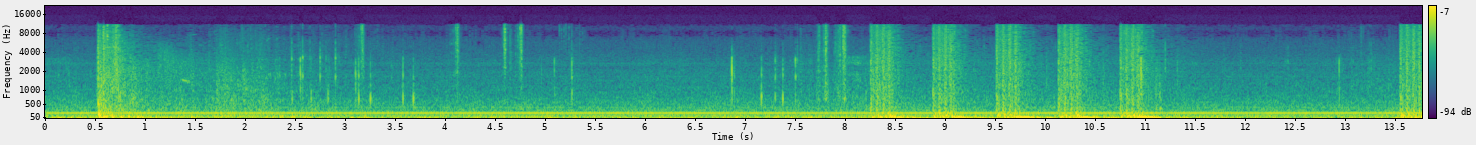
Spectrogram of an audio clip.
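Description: Gunfire in a video game, bursts of sharp shots clustered in quick volleys, with a steady low hum underneath and quiet clicks between bursts.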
